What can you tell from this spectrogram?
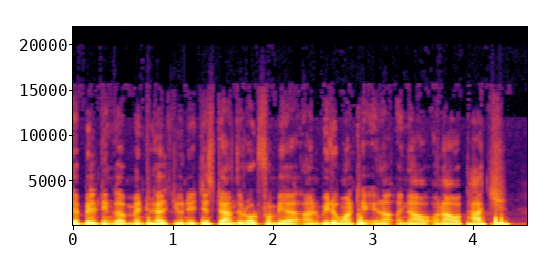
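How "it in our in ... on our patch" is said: ordinary talk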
